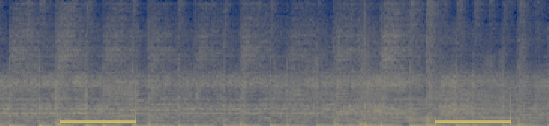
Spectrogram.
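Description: Ringing tone of a telephone call going out, two long, steady, mid-pitched beeps about five seconds apart, each lasting roughly a second, over a low, busy background.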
